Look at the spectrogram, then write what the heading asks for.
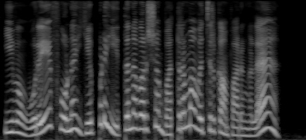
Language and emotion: Tamil, surprised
